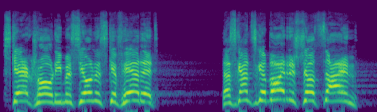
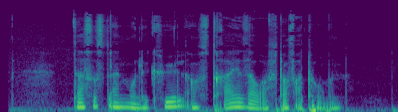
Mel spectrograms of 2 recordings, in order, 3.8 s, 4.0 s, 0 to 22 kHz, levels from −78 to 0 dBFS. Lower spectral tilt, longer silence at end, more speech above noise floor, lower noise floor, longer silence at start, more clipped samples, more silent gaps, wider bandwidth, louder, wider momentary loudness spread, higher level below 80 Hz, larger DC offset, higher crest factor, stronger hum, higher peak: second, -2 dB/octave vs -6 dB/octave; first, 0.2 s vs 0 s; first, 45 dB vs 23 dB; first, -57 dBFS vs -48 dBFS; about the same, 0.05 s vs 0.1 s; neither; neither; about the same, 15.5 kHz vs 15 kHz; first, -11 LUFS vs -26 LUFS; about the same, 5 LU vs 6 LU; second, -54 dBFS vs -38 dBFS; first, 0.2% vs under 0.1%; second, 12 dB vs 18 dB; neither; first, 0 dBFS vs -10 dBFS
